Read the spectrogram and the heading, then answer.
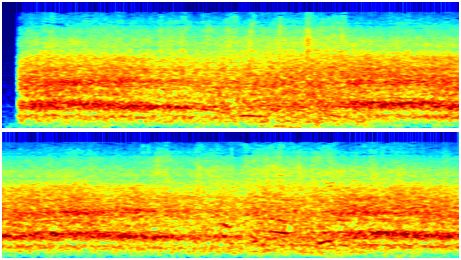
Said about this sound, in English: Check out what they were screaming at Floyd and chanting at him last week at Barclays.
